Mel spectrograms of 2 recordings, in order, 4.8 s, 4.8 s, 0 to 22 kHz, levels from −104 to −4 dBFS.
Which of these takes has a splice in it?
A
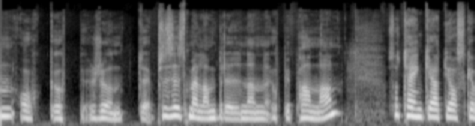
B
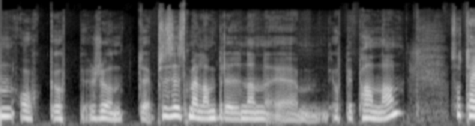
A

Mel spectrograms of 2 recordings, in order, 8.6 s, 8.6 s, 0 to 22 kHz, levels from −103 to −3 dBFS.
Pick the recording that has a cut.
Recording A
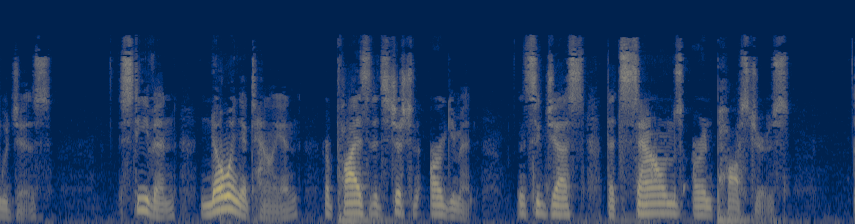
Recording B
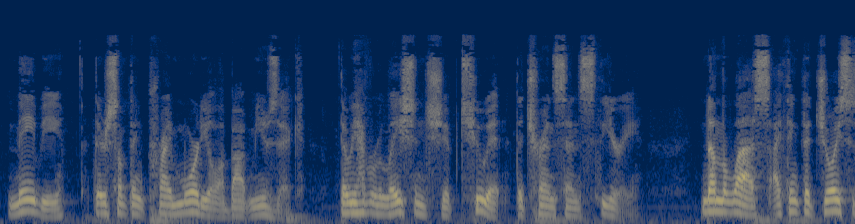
B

